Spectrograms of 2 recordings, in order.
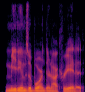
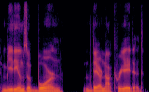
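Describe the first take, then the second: First: Level, unmoved restatement; deadpan repetition. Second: Slow, each word set down firmly; emphatic statement. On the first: Colleague looking her in the face, repeating it deadpan. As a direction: say it dead straight, no give at all. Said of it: "looked me dead, deadpan in the face". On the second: Colleague insisting to the medium that mediums are born, slow and emphatic. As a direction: lay it down like settled fact. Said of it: "she said emphatically". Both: Retold or imitated.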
